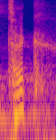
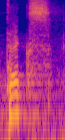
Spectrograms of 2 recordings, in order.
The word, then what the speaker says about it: TeX: how you pronounce this uh Tech so you pronounce it as Tech a lot of people tend to pronounce this uh pronounce it as text and then also the other one is late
